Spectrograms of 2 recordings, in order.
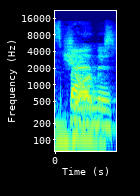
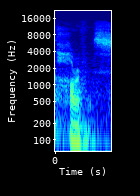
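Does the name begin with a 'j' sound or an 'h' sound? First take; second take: j sound; h sound. First: The name begins with a 'j' sound. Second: The name begins with an 'h' sound. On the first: The speaker calls it right. "It's a Jarvis" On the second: The speaker calls it wrong. "it's not Harvest"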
